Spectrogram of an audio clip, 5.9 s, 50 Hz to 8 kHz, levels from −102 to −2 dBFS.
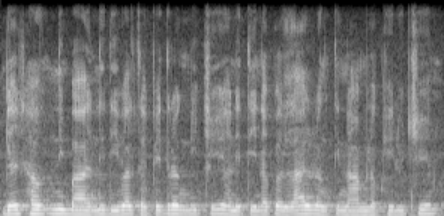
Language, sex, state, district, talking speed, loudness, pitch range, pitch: Gujarati, male, Gujarat, Valsad, 160 wpm, -16 LUFS, 140-155 Hz, 145 Hz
